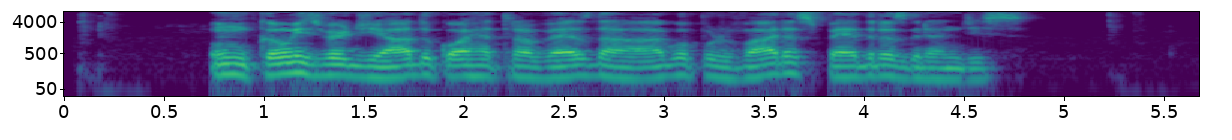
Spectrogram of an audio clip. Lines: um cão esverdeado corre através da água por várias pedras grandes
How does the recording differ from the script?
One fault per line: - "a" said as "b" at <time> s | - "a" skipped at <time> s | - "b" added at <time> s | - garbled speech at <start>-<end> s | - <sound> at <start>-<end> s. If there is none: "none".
none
